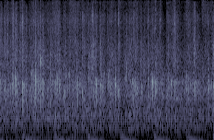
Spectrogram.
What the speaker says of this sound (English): Again, give Will a round of applause for that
